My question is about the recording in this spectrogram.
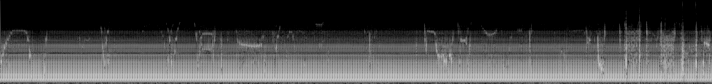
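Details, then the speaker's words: GE H-500 tube AM radio switched on untouched: loud constant mains hum with whistle and static sweeping as it warms up; owner suspects bad filter capacitors. "So wow, holy crap, have I actually run into one of these radios that had bad filter capacitors? I think so."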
